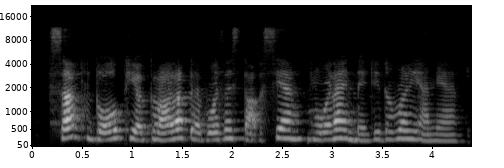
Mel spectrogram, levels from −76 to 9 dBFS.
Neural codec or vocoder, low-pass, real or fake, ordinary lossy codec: codec, 24 kHz, 0.9 kbps, WavTokenizer, medium music audio release; none; fake; none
